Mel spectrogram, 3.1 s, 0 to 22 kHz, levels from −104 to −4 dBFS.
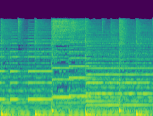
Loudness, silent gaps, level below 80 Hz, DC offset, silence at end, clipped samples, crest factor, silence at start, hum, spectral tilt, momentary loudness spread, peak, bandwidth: -15 LUFS; none; -20 dBFS; 2%; 0 s; under 0.1%; 14 dB; 0 s; none; -4 dB/octave; 3 LU; 0 dBFS; 11.5 kHz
